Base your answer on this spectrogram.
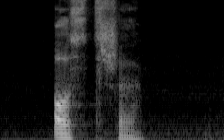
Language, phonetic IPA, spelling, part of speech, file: Polish, [ˈɔsṭʃɛ], ostrze, noun, Pl-ostrze.ogg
